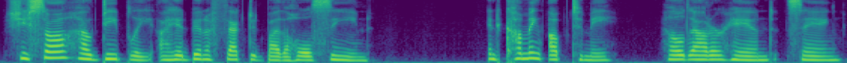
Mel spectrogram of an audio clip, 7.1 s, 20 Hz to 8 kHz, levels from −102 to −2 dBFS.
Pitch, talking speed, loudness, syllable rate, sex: 195 Hz, 185 wpm, -22 LUFS, 5.0 syllables/s, female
